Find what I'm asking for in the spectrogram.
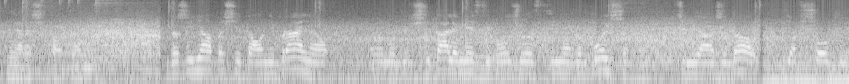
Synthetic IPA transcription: mʲnʲaɾəɕːɪ̥t̪alˠt̪ɐnʲisʲd̪aʐɨjapəɕːɪt̪alˠnʲɪpɾavʲɪlʲnə | nopʲɪɾʲɪɕːɪt̪alʲɪvmʲesʲtʲɪpəlˠʊt͡ɕilˠəsʲnʲɪmnoɡəbo̞lʲʂɨt͡ɕemjaɐʐɨd̪alˠjafʂokʲɪ

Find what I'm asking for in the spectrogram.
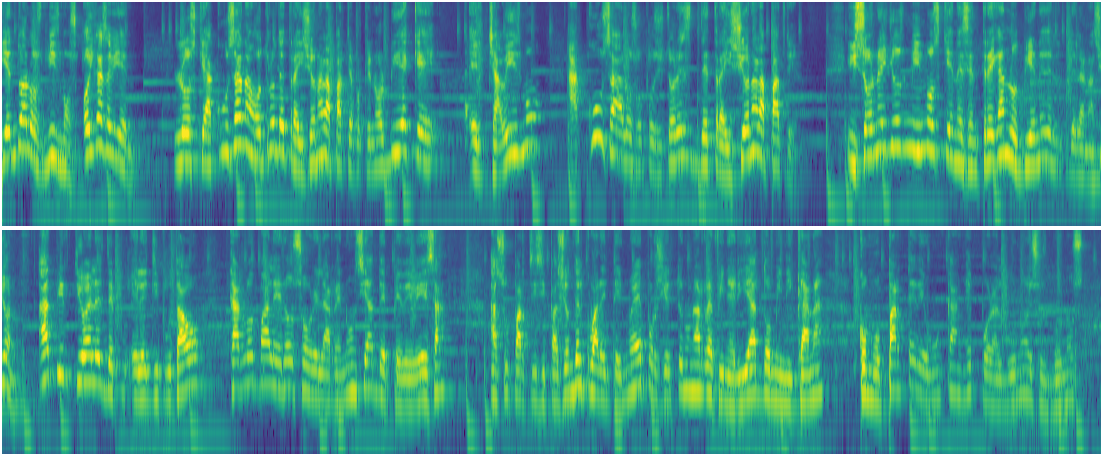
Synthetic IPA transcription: je̞nd̪oalo̞zmizmo̞so̞jɡas̬e̞βje̞n | lo̞ske̞akus̬anao̞t̪ɾo̞zðd̪e̞t̪ɾajsjo̞nalapat̪ɾjapo̞ɾke̞no̞ːlbiðe̞ke̞ː | lt͡ʃaβizmo | akusaːlo̞so̞po̞sit̪o̞ɾe̞zd̪e̞t̪ɾajsjo̞nalapat̪ɾja̰ | iso̞ne̞ʝo̞zmizmo̞skje̞ne̞se̞nt̪ɾe̞ɣanlo̞zbje̞ne̞zd̪e̞lanasjo̞naðbiɾt̪jo̞eled̪iput̪aðo | kaɾlo̞zbale̞ɾo̞so̞βɾe̞lare̞nũnsjaðe̞pe̞ðeβesaː | supaɾt̪is̬ipasjo̞nd̪e̞lkwaɾe̞nt̪ajnwe̞βe̞po̞ɾsje̞nt̪oe̞nunare̞fine̞ɾiaðo̞mĩnikana | ko̞mo̞paɾt̪e̞ðe̞uŋkaŋxe̞po̞ɾalɣuno̞ðe̞suzbo̞nos

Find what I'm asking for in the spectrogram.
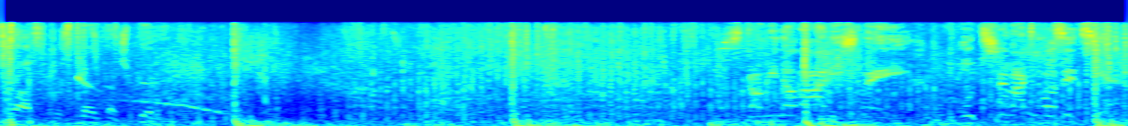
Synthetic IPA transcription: asɾɔskɛnt̪at͡ɕpʲjɛɾvɔ | zkɔmʲinɔvalʲiɕmɘixutʂɘmat͡ɕpɔzɘt̪sʲjɛ

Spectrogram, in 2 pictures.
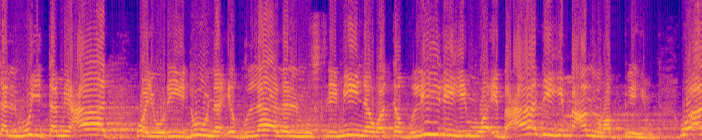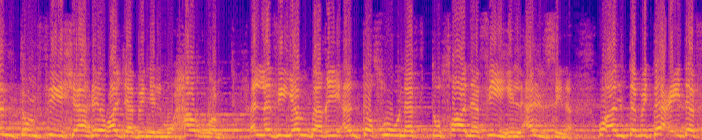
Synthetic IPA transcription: almʊd͡ʒt̪amaʕaːt̪ | wajʊɾiːd̪uːnaʔɪd̪ˤlaːlalmʊslɪmiːnawat̪ɑd̪ˤliːlɪhɪmwaʔɪbʕaːd̪ɪhɪmʕanɾˤɑbːɪhɪm | waʔant̪ʊmfiːʃahɾɪɾˤɑd͡ʒabɪalmʊħɑrˤːɑmʔalːaðijambaɣiːʔant̪ːnt̪ʊsˤɑːnafiːhɪlʔalsɪna | waʔant̪abɪt̪aʕɪd̪a

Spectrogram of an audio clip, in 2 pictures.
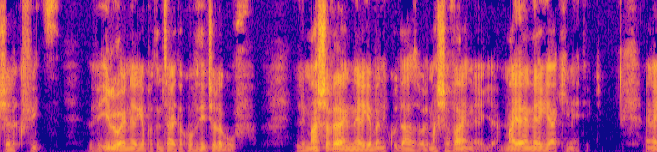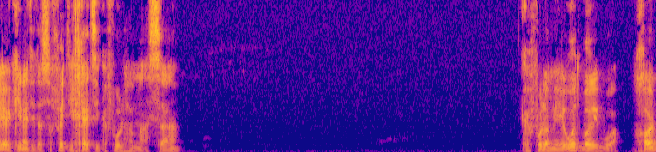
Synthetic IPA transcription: ʃelakfit͡s | veʔiluaeneʁɡjapo̞tentt͡sialithakovditʃe̞laɡṵf | lemaʃaveaene̞ʁɡijabanekudaːzo̞le̞maʃavaenḛʁɡija̰maiaeneʁɡjaakʰine̞̰ti̥t | aaḛne̞ʁɡjaakinet̪ithaso̞fithiχe̞t͡sikafulɦama̰ːsa | kafulhame̞iʁutbaʁibṵa̰naχo̞n

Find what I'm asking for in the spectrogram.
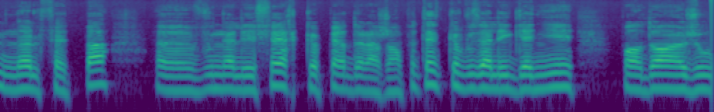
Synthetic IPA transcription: lnələfɛt̪̚pa | øvunalefɛʁkəpɛʁd̪̚d̪əlaʁʒɑ̃pøt̪ɛt̪χə̥kəvuzaleɡaɲe | pɑ̃d̪ɑ̃ɛ̃ʒuː

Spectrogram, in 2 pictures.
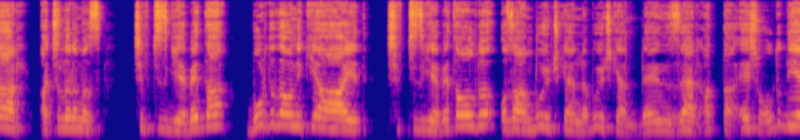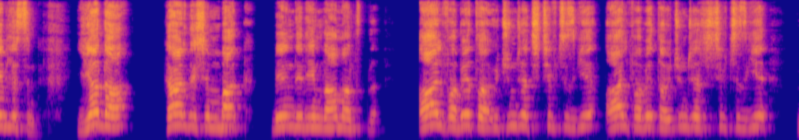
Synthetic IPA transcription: aɾat͡ʃʰɯlˠaɾɯmɯz | t͡ʃʰift͡ʃʰizɟijɛbet̪ʰa | buɾd̪ad̪ao̞nicʰijaːjit̪ | t͡ʃʰift͡ʃʰizʲɟijɛbet̪ʰao̞lˠd̪uo̞zamanbujyt͡ʃcʰɛninɛbujyt͡ʃcʰænbɛnzæɾhat̪ʰːaːɛʃo̞lˠd̪ud̪ije̞bilʲiɾsin | jad̪a | kaɾd̪e̞ʃimbak | benimd̪e̞d̪iːimd̪aːmant̪ʰɯ̥d̪ɯ | alʲfabet̪ʰayt͡ʃʰynd͡ʒyat͡ʃʰɯ̥t͡ʃʰift͡ʃʰizɟialʲfabet̪ʰayt͡ʃʰynd͡ʒyat͡ʃʰɯ̥t͡ʃʰift͡ʃʰizɟi

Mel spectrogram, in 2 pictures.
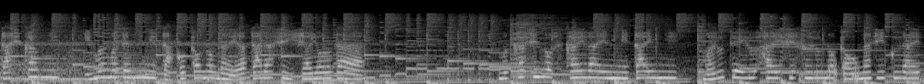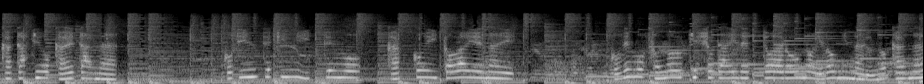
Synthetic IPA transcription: t̪aɕi̥kaɲ̟iimamad̪e̞mʲiɲ̟it̪ako̞t̪o̞no̞naiat̪aɾaɕiːɕajo̞ːd̪a | mɯ̟kaɕino̞ɕi̥kaiɾaimit̪aiɲ̟i | maɾɯ̟t̪e̞iɾɯ̟haiɕisɨɾɯ̟no̞ɡao̞naʑiɡɯ̟ɾaikat̪at͡ɕio̞kae̞t̪ana | ko̞d͡ʑĩnt̪e̞kʲiɲ̟iːt̪ːe̞mo̞ | kakːo̞iːt̪o̞βaie̞nai | ko̞ɾe̞mo̞so̞no̞ɯ̟kiɕo̞d̪aiɾe̞t̪ːo̞βaɾõ̞no̞iɾo̞ɲ̟inaɾɯ̟no̞kana

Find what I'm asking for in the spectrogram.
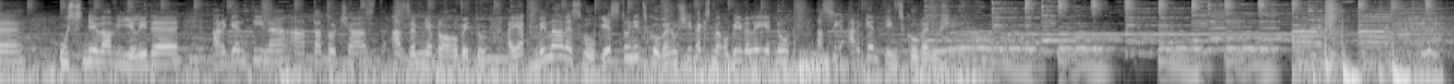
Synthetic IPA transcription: ɛ | ʔusmɲɛvaviːlɪdɛː | ʔaɾɡɛnt̪iːnaʔat̪at̪o̞t͡ʃaːst̪ʔazɛmɲɛblaɦo̞bɪt̪uʔajakmɪmaːmɛsvo̞wvjɛst̪oɲɪt͡skowvɛnuʃɪt̪aksmɛʔo̞bjɛvɪlɪjɛdnuʔasɪʔaɾɡɛnt̪ɪnskowvɛnuʃɪ

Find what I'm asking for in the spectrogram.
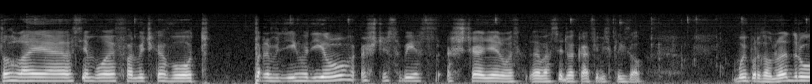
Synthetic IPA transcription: t̪ɔɦlɛjɛvlasɲɛmɔjafaɾmit͡ʃkavɔt̪ | pr̩vɲiːɦɔɟiːluɛʃcɛsɛbisɛʃcɛaɲɛjɛnɔɛsɛʋlasɲɛd̪ʋakɾaːt̪simiskliːza̰l | muːjpɾɔt̪ɔmnɛd̪ɾu

